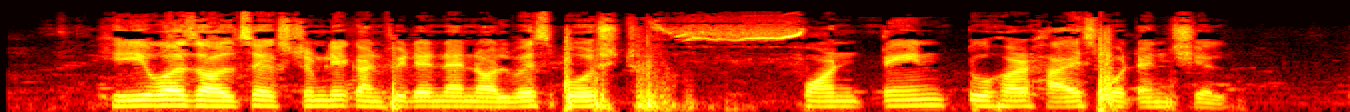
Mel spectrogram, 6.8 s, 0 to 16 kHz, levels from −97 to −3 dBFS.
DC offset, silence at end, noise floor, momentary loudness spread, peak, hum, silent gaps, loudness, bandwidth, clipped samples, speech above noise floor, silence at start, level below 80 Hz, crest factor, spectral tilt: under 0.1%; 0.6 s; -50 dBFS; 10 LU; 0 dBFS; none; none; -18 LUFS; 11.5 kHz; under 0.1%; 32 dB; 0.5 s; -44 dBFS; 18 dB; -3.5 dB/octave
